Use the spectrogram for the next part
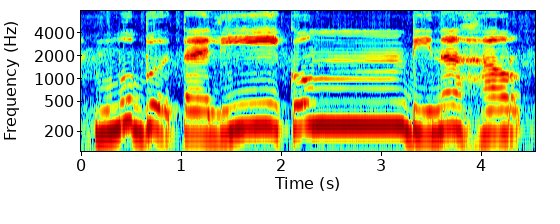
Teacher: बा पे कलकला करना है क्योंकि बा पे जज़म आ गई है। · इख्फ़ाए शफ़ी के हिसाब से जब कभी मीम साकिन के बाद हर्फ बा आ जाए तो दोनों होंठ बंद हो जाते हैं गुन्ने के साथ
